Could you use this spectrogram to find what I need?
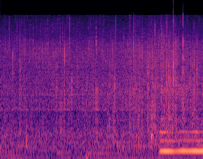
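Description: Dry grains pour into a pot of water.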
